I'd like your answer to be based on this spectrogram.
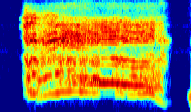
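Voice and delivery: high, loud yelp of a scream; performed scream of being hit; demonstrated scream. Shown as a demonstration. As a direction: let out a sudden high-pitched "Ah!". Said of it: "I'm gonna scream".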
